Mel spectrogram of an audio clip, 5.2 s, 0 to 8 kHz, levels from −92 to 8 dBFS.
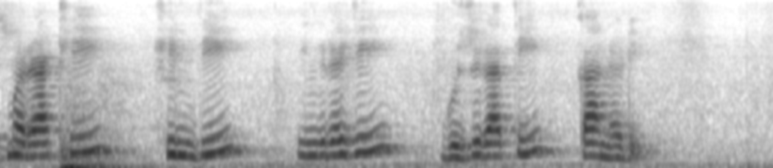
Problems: background conversations at intervals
